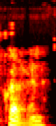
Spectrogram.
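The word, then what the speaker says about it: Qwill: that a lot Mr quillin for your information I'm usually called quill oh like in quill pen except that it's spelled with a qw Y said coko I'd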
